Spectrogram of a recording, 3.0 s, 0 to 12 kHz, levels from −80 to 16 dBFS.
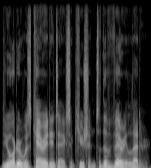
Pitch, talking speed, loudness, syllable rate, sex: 130 Hz, 200 wpm, -16 LUFS, 6.2 syllables/s, male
